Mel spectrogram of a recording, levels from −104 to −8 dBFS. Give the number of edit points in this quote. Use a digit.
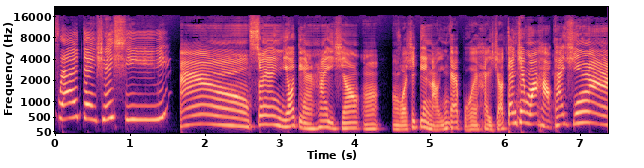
0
